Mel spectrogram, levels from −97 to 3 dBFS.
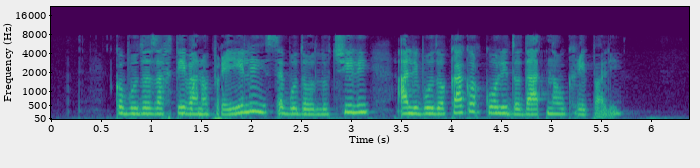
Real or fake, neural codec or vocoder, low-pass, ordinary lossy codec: real; none; 19.8 kHz; AAC, 24 kbps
